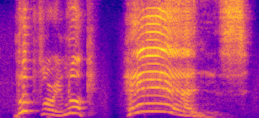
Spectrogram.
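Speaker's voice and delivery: put-on high excited look-at-this to a toddler; excited distraction. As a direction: hype up the baby to distract her.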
